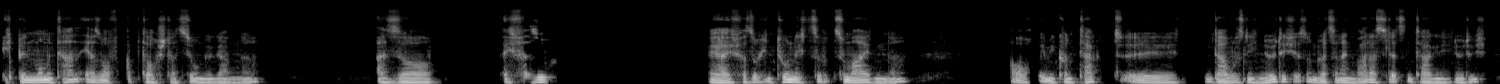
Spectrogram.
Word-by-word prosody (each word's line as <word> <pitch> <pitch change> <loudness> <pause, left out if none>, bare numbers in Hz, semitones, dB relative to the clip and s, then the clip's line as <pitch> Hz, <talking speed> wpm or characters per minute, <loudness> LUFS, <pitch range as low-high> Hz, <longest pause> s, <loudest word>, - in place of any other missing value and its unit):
Ich - - -8
bin 105 -1 +4
momentan 105 +2 +4
eher 110 -3 0
so 100 -1 +2
auf 95 - -5
Abtauchstation 85 +1 -2
gegangen, 85 -2 0
ne? 95 +10 -2 1.2
Also, 95 0 +2 0.7
ich - - -3
versuche 110 +2 -1 1.5
ja, 95 -2 +4
ich 90 - 0
versuche 105 0 -2
ich 105 - -4
ihn 95 - -3
tunlich 110 -5 +4
zu 110 +4 -3
zu 105 - +1
meiden, 95 -3 +3
ne? 105 +11 -1 1.0
Auch 95 -1 0
irgendwie 95 -2 +2
Kontakt 105 +5 -3
äh, 95 -3 +1 0.3
da 95 -1 +1
wo's 95 -2 -2
nicht 90 -3 0
nötig 115 +6 +2
ist - - -5
und 105 - +2
Gott 100 +1 +1
sei 100 - -2
Dank 90 -2 +2
war 95 +3 0
das 105 -4 +1
die - - -7
letzten 105 - -2
Tage 90 -1 0
nicht 85 0 -2
nötig 105 +7 -2
95 Hz, 170 wpm, -22 LUFS, 90-105 Hz, 1.5 s, bin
